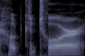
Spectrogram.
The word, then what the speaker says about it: haute couture: Haute couture, is that the right...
